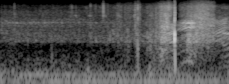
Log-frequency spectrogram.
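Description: A cricket bat striking a leather ball once, a single sharp crack near the end, over a steady low rumble of wind on the microphone.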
